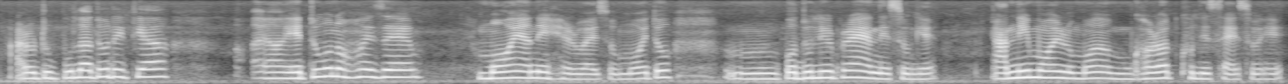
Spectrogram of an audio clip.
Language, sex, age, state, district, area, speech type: Assamese, female, 30-45, Assam, Dibrugarh, rural, spontaneous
